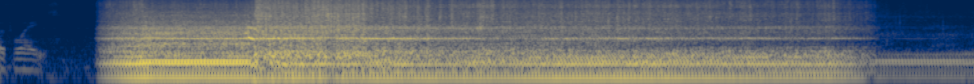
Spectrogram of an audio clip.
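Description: An engine runs loudly and steadily close by.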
